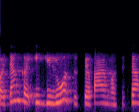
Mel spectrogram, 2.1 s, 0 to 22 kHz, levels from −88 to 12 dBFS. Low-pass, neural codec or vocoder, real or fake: 7.2 kHz; none; real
